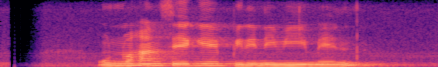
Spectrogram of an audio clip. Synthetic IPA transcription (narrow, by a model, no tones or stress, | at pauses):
unʋɐɦɐnseːɡeːpiɾiniʋiːmen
